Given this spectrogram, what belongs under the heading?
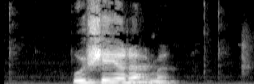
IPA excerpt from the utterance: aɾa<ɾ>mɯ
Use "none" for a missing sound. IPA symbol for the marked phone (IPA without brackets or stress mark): ɾ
